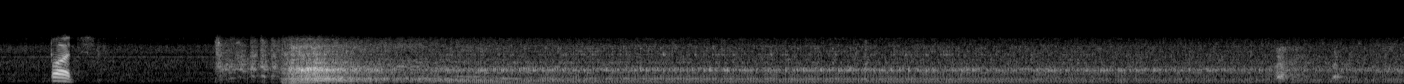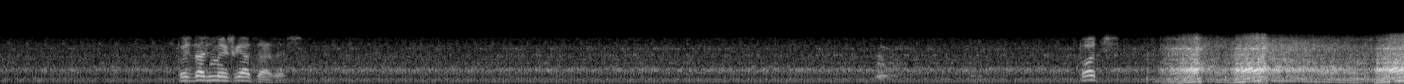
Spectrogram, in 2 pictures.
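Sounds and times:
car engine starting and idling: 0.0 - 28.0
starter motor cranking: 2.2 - 3.1.

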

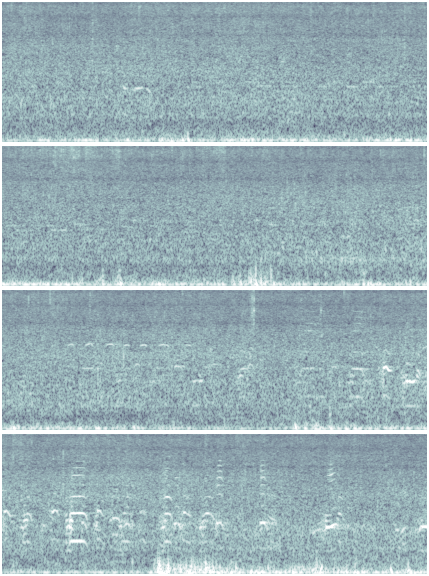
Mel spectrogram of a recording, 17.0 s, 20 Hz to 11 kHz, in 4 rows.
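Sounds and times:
wind rumble on microphone: 0.0 - 17.0
waterfowl calling: 9.2 - 17.0.

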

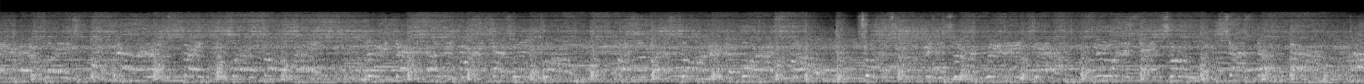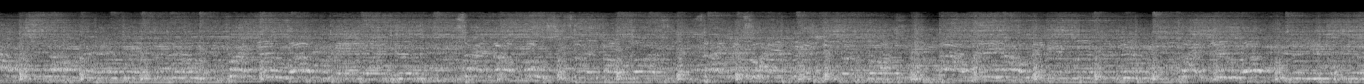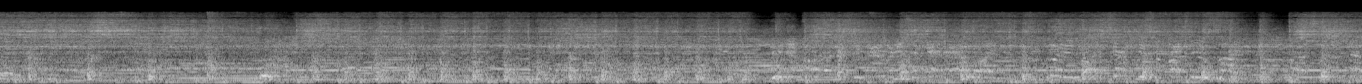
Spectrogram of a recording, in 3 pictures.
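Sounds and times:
shouted lead vocal: 0.0 - 27.8, 28.8 - 30.9, 34.8 - 40.9
punk rock band playing: 0.0 - 40.9.

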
